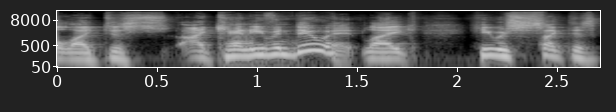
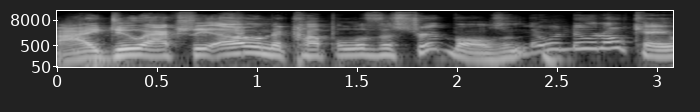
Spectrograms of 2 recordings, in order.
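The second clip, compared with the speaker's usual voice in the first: mild Vader voice; 5 semitones higher than usual. Retold or imitated. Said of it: "he was just like".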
